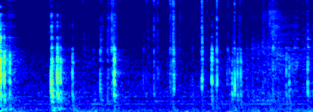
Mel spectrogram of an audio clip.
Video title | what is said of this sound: Reacting to: Easy Air Fryer Chicken - Cack Handed Cooking with Lardo #HowNotToCookWithLardy | you can hear how crispy it is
